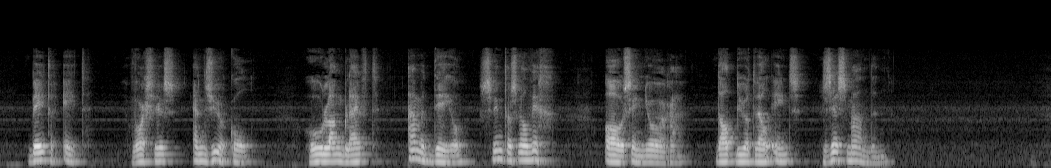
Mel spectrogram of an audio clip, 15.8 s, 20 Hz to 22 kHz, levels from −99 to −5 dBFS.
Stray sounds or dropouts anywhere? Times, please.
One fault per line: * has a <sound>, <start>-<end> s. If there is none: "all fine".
all fine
